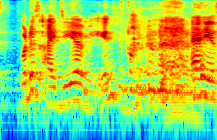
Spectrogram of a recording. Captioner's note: laughing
